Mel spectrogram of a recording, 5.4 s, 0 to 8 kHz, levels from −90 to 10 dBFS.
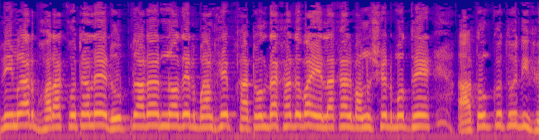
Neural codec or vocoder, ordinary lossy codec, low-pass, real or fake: none; none; none; real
